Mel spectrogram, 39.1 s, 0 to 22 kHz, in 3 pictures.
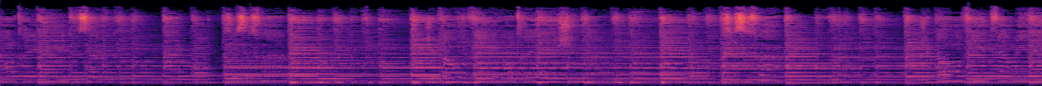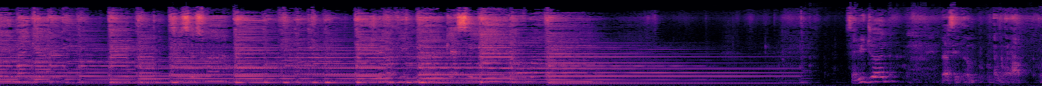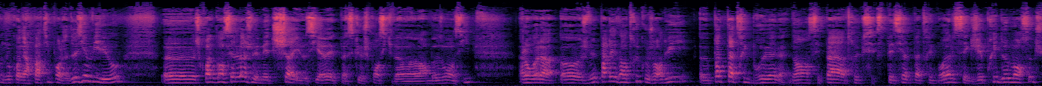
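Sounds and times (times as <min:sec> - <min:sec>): acoustic guitar strumming: 0:00.0 - 0:23.2.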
